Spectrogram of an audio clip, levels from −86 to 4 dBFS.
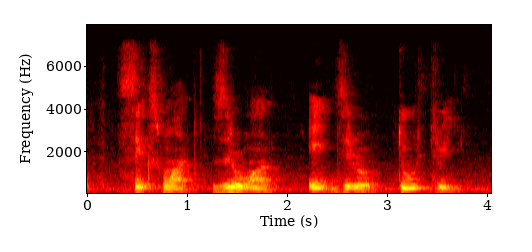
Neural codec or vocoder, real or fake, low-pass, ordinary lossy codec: vocoder, 22.05 kHz, 80 mel bands, Vocos; fake; 7.2 kHz; AAC, 32 kbps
